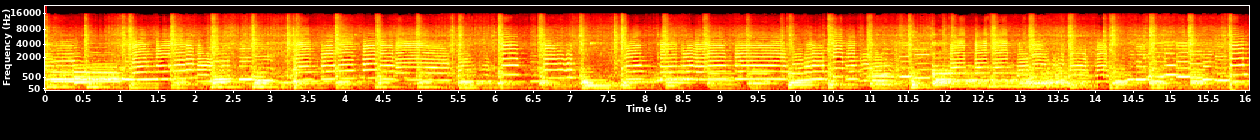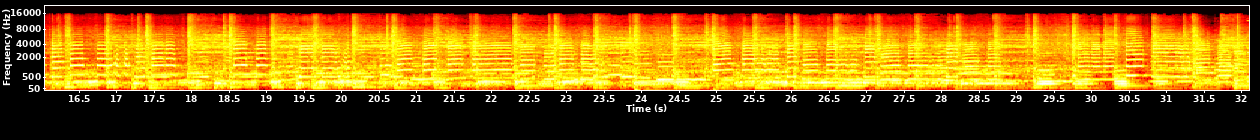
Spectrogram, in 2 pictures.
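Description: Small hot jazz band playing an instrumental chorus: cornet and clarinet carrying the melody over string bass, rhythm guitar and a washboard scraped and tapped in steady swing time.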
